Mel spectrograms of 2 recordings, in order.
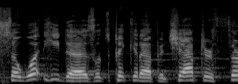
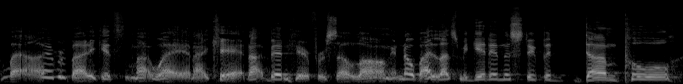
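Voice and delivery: higher, half-whispered whine; whiny paralyzed man; 6 semitones higher, 6 dB quieter than usual. Pretend. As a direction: whimper like a self-pitying man.

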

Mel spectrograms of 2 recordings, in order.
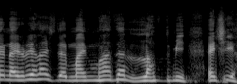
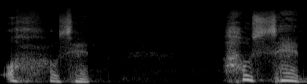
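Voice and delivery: sorrowful; 6 dB quieter, slower than usual. Acted. Preacher lamenting nobody answers.

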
